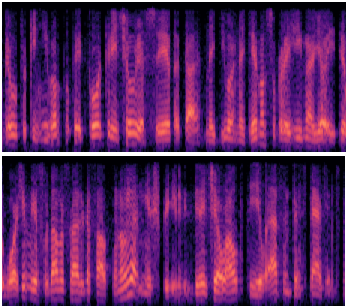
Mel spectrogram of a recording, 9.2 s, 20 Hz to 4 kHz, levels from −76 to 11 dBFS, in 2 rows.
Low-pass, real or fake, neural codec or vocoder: 3.6 kHz; fake; codec, 16 kHz, 0.5 kbps, FunCodec, trained on Chinese and English, 25 frames a second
